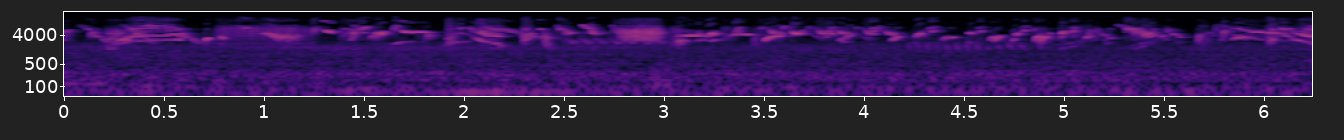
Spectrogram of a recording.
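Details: A male European goldfinch sings loudly and continuously: tumbling high twitters and chirps mixed with a few harsh buzzy notes, delivered at a fast, unbroken pace.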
